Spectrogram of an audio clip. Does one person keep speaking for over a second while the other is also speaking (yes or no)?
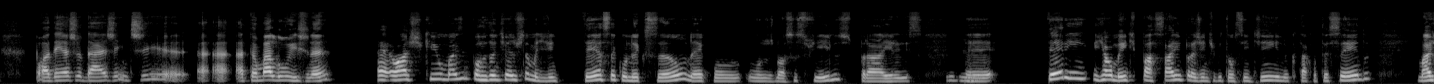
no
